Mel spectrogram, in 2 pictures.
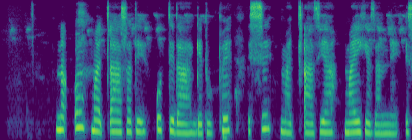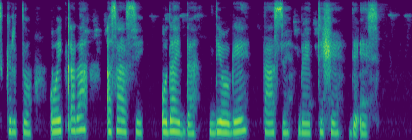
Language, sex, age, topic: Gamo, female, 25-35, government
